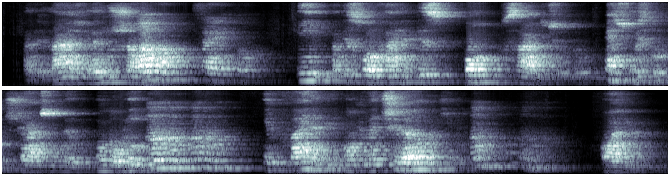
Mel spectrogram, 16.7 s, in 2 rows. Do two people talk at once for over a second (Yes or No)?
No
